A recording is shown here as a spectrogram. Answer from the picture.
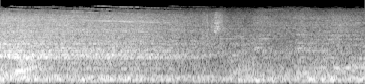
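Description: Centrifugal juicer's motor spinning down after being switched off, its steady whir fading over about a second and a half.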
